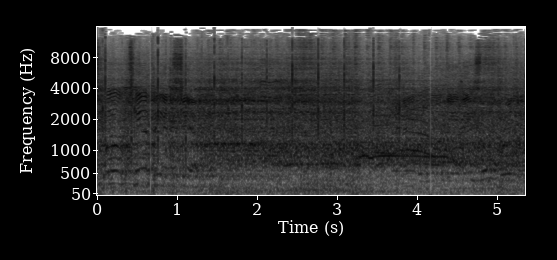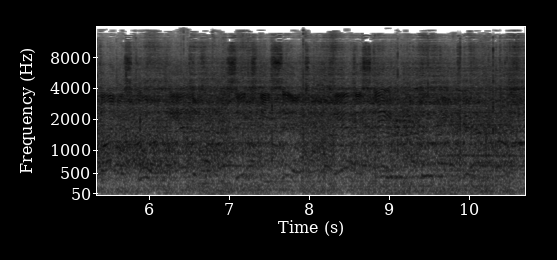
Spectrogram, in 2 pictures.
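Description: A loud, steady mix of indistinct voices and crowd noise, with a basketball highlight video's soundtrack playing over loudspeakers.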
